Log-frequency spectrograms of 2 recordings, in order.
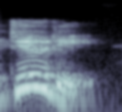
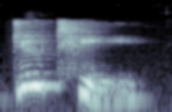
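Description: First: Duty has a soft d sound, like doody. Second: Duty has a crisp t sound, British style. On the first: The speaker calls it right. "You've got to say duty" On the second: The speaker calls it wrong. "You can't say duty"

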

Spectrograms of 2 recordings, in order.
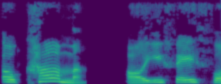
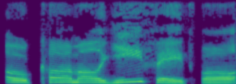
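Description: First: The word 'ye' is left unstressed. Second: The word 'ye' carries the main stress. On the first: The speaker calls it right. "that's not how it's like" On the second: The speaker calls it wrong. "why are you saying ye as like the one that's like accented?"

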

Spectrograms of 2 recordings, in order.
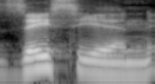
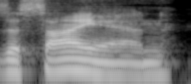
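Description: First: The ending does not sound like 'cyan'. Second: The ending sounds like the word 'cyan'. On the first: The speaker calls it wrong. "it should not be pronounced Zacian" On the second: The speaker calls it right. "It should be pronounced Zacian, because it would be cyan and magenta"

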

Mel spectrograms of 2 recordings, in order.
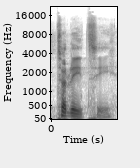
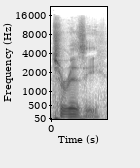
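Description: First: The double z sounds like ts in pizza. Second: The double z is a plain z sound. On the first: This is how the name is said in Italy. "In Italy, it's Terrizzi, you know, like pizza" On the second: This is how the name was said at home. "growing up, it's always been Terrizzi"

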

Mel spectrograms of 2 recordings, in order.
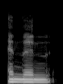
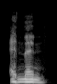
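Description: Both takes have the same delivery.

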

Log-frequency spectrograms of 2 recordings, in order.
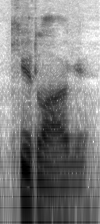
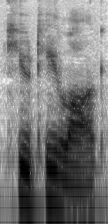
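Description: First: Qt is spoken as one word, cute. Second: Qt is spoken as two separate letters. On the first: "as opposed to a word" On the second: "I've always seen it as two letters"

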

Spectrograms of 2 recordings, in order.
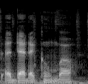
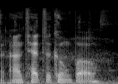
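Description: First: The second syllable begins with a D sound. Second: The second syllable begins with a T sound. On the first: This is the Nigerian form of the name. "the Nigerian is" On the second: This is the Greek form of the name. "The Greek is"

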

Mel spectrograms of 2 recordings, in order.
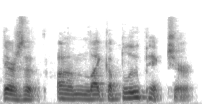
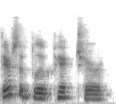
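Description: First: It is said hesitantly with fillers and pauses. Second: It is said smoothly without any pauses.

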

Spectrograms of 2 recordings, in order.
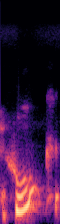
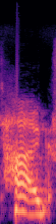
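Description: First: The name is said with a German vowel sound. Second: The name is said with an English vowel sound. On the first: This is how the family says the name. The speaker calls it right. "they pronounce it Hook" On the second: This is how others misread the name. The speaker calls it wrong. "So it's not pronounced Hug"

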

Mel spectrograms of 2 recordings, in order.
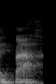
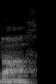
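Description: First: It is said in a Northern English accent. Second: It is said in the speaker's Southern English accent.

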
